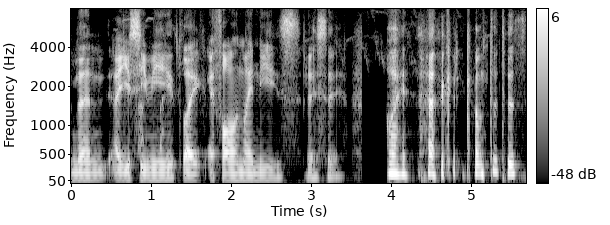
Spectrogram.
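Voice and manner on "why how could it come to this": speaking through giggles, pitched up. In a role-play, a player voices his kneeling character: laughing while talking. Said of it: "You're saying that while you're laughing".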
